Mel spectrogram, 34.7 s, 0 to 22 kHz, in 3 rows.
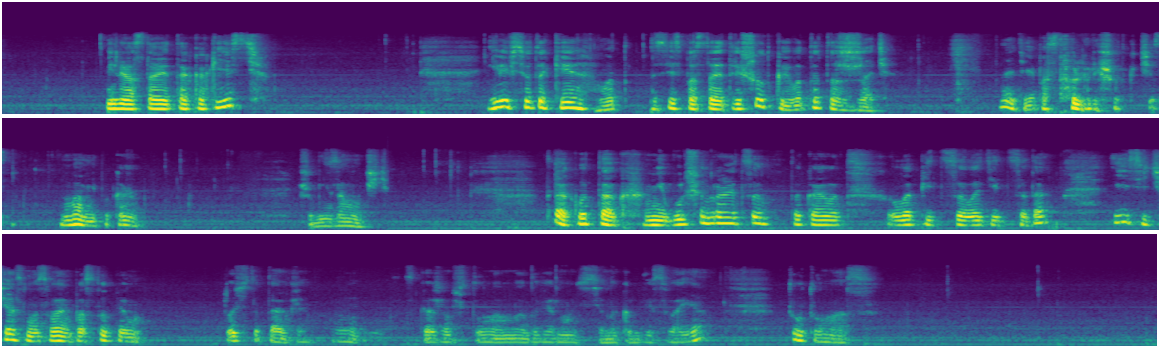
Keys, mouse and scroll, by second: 5.7 click, 6.4 right click, 8.1 right click, 9.1-12.1 middle drag, 17.1-17.8 scroll up 1, 17.8-20.8 middle drag, 28.1-29.2 drag, 32.2-33.6 middle drag, 33.6 scroll down 2.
